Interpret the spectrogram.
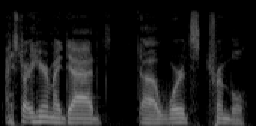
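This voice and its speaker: A man's voice: medium pitch, steady tone, moderate pace, a bit bright, dry recording. Rambling, swearing young man, dry mic. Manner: swears a lot, rambling with many fillers. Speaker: podcast host. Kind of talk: casual chat.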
